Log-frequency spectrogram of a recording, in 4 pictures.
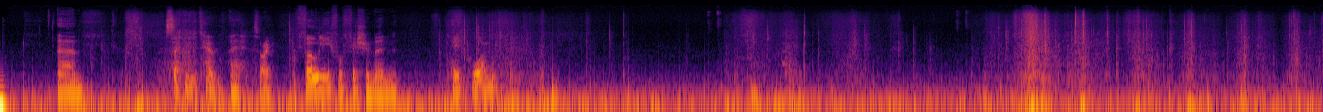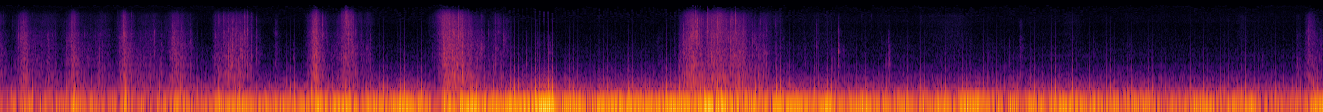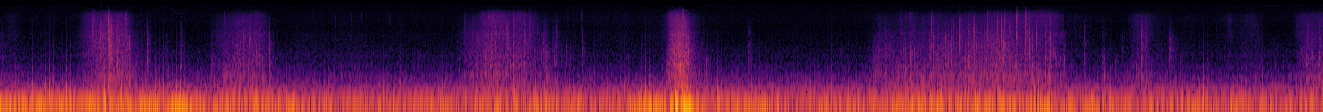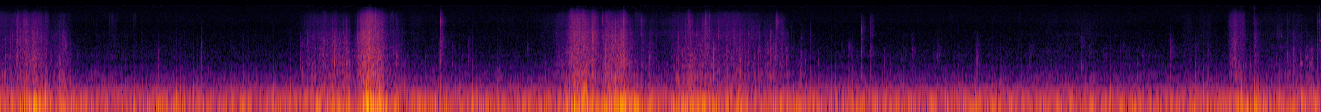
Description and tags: a plastic sheet being bent repeatedly but with some high frequencies eliminated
